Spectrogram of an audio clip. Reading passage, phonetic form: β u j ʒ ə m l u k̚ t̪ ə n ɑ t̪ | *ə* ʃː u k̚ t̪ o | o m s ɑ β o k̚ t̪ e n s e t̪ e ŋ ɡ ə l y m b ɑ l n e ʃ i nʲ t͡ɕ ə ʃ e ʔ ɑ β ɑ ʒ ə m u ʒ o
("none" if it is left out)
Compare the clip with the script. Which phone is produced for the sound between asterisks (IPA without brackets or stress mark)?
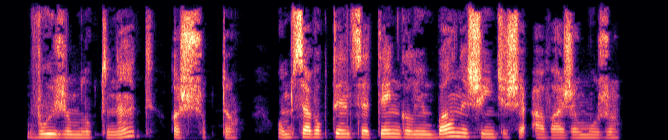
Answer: ə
